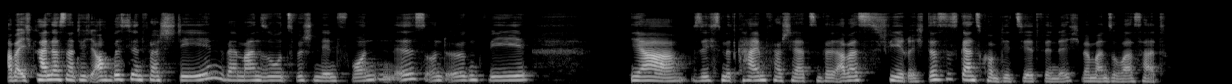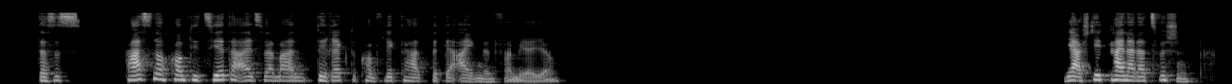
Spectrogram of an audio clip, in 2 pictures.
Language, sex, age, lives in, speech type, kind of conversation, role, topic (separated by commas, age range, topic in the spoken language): German, female, 45-49, United States, conversation, unstructured, none, Wie gehst du mit Konflikten in der Familie um?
